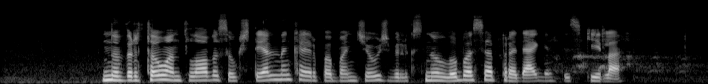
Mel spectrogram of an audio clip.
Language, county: Lithuanian, Vilnius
